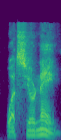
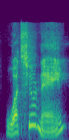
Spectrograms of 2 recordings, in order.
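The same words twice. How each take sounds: First: The question is said in a flat, monotone pitch. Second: The question is said with lively, varied pitch. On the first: The speaker calls it wrong. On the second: The speaker calls it right.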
